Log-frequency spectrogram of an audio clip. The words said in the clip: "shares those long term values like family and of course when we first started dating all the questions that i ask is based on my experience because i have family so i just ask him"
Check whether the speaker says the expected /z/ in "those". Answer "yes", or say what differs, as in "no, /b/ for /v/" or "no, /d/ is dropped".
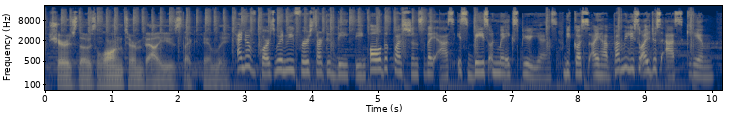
yes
